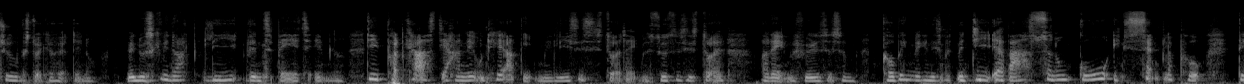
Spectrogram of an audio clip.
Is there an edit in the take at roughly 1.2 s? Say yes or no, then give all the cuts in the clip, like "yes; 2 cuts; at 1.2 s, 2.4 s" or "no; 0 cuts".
no; 2 cuts; at 5.2 s, 9.5 s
